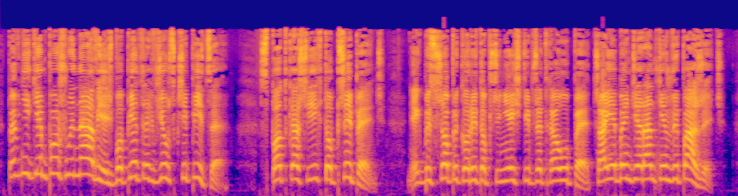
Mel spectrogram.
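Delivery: very high, loud farmyard shouting; high-pitched hollered instructions; calling out. A narrator's reading. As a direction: shout it across the yard. Shouted exchange across the farmyard.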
